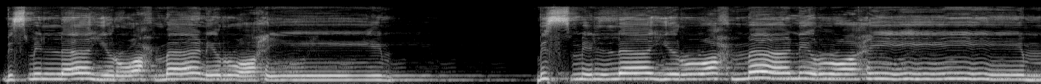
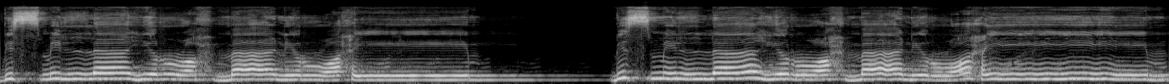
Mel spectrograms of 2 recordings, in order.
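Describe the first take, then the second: No difference in how they are said.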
